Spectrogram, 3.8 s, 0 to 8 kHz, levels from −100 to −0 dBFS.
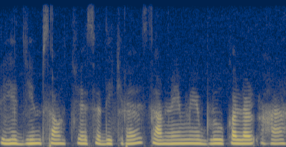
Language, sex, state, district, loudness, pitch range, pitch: Hindi, female, Bihar, Purnia, -26 LUFS, 205-215 Hz, 210 Hz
